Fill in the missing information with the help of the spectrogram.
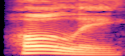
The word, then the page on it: wholly: American English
